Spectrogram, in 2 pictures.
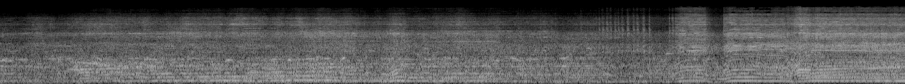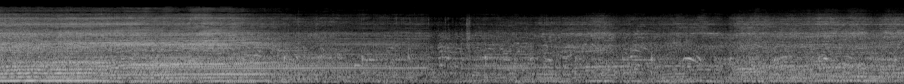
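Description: Several small dirt-track motorcycles racing together, their engines revving up and down through the corners. The pack grows louder about seven seconds in as it passes close, then falls back.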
